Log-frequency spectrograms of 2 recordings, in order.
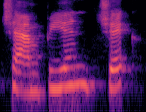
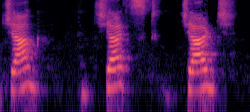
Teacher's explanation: Ch is voiceless. J whereas is voiced.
